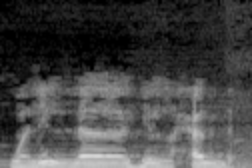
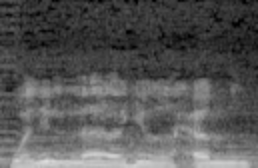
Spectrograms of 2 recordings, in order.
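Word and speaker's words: وَلِلَّهِ الْحَمْدُ: milik Allahlah segala puji ada sebagian orang membacanya dengan walillahilhamd menggunakan Raung maka artinya ialah dan milik Allah lah segala panas ataupun demo dan ada juga yang membacanya dengan menggantikan harakat huruf H dengan ha Walillah hilham nah ini artinya lebih hancur lagi dan milik Allahlah segala kecemasan naudzubillahimindzalik Semoga kita terhindar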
